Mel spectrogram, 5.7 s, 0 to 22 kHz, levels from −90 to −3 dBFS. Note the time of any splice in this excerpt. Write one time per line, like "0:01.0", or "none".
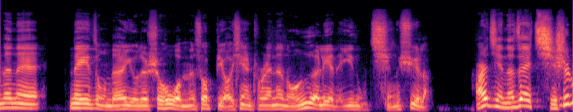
none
